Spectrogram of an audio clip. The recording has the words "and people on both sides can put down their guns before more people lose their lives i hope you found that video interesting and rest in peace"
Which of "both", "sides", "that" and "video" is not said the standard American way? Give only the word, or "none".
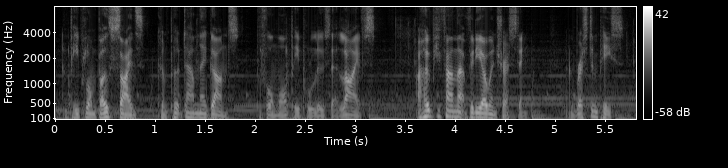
none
